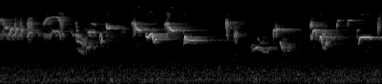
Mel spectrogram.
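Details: Fluty, hurried warbling from a wild Eurasian blackcap, high scratchy notes mixed with clear whistles in rapid succession, broken by brief gaps, with no other sounds.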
